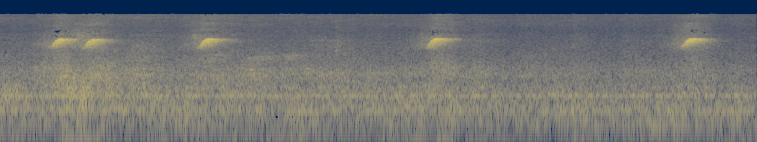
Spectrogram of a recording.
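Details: Palestine sunbird repeating sharp, thin, upward-flicked high notes, a quick pair followed by single notes spaced about two seconds apart, over a quiet hissing background.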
